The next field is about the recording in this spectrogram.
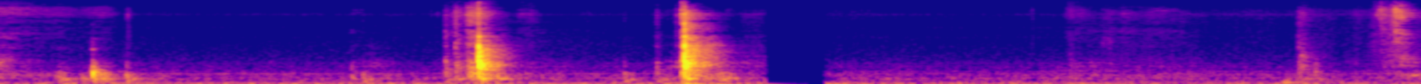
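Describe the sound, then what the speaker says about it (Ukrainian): A knife cuts radish on a cutting board, giving a few sharp, isolated chops spaced about a second apart, with quiet gaps between the strokes and no talk. "Так, після того, як ми нарізали огірок картоплю, ріжемо редиску"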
